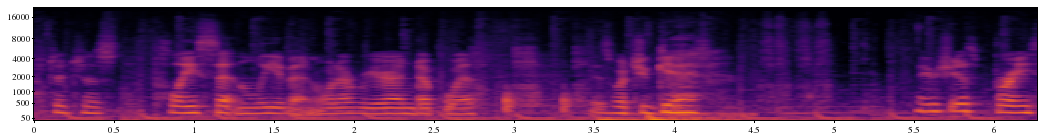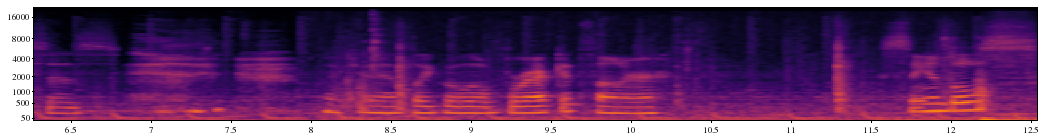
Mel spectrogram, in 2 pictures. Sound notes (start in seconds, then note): 6.8 low laugh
